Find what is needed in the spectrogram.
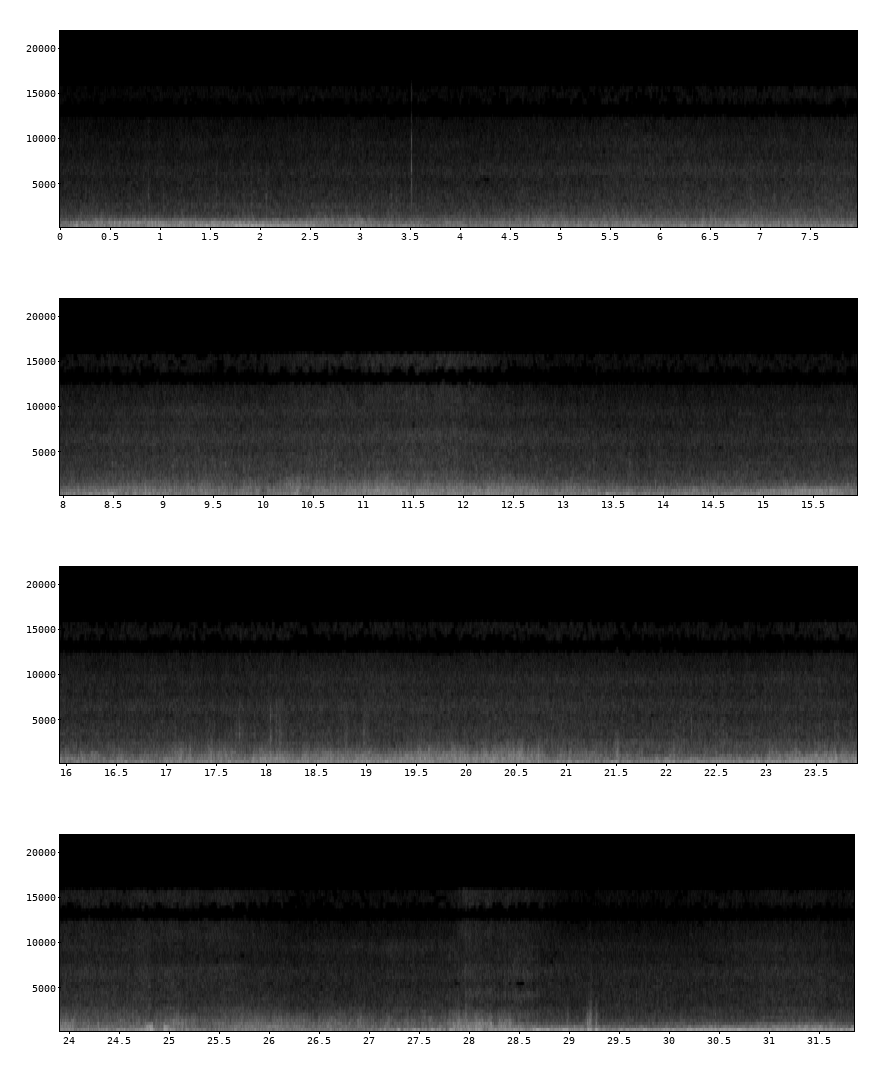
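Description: Outboard jet motor pushing a jet sled through shallow river water: a steady engine hum under the rush of water and spray along the hull. The engine note grows stronger over the last few seconds.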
